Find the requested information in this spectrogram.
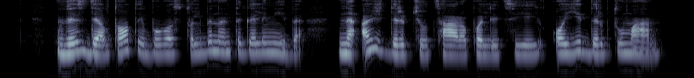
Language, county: Lithuanian, Vilnius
